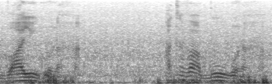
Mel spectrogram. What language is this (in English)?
Sanskrit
